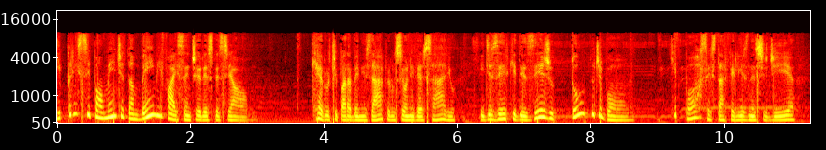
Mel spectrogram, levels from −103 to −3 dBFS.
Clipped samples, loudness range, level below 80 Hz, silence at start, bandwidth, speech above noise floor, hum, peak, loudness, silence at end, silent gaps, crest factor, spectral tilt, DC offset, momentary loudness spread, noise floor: under 0.1%; 3 LU; -52 dBFS; 0 s; 10 kHz; 31 dB; none; -6 dBFS; -25 LUFS; 0.2 s; none; 20 dB; -4 dB/octave; under 0.1%; 11 LU; -56 dBFS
